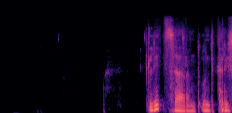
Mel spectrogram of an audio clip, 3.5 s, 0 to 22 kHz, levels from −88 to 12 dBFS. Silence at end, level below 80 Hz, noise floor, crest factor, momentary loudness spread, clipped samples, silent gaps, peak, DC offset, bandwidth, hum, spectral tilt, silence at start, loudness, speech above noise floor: 0 s; -42 dBFS; -85 dBFS; 20 dB; 7 LU; under 0.1%; none; -6 dBFS; under 0.1%; 12 kHz; none; -5 dB/octave; 2.2 s; -24 LUFS; 62 dB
